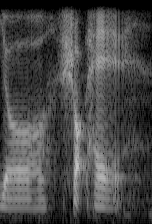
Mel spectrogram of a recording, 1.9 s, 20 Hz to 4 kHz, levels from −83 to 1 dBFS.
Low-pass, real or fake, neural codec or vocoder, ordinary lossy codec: 3.6 kHz; real; none; none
